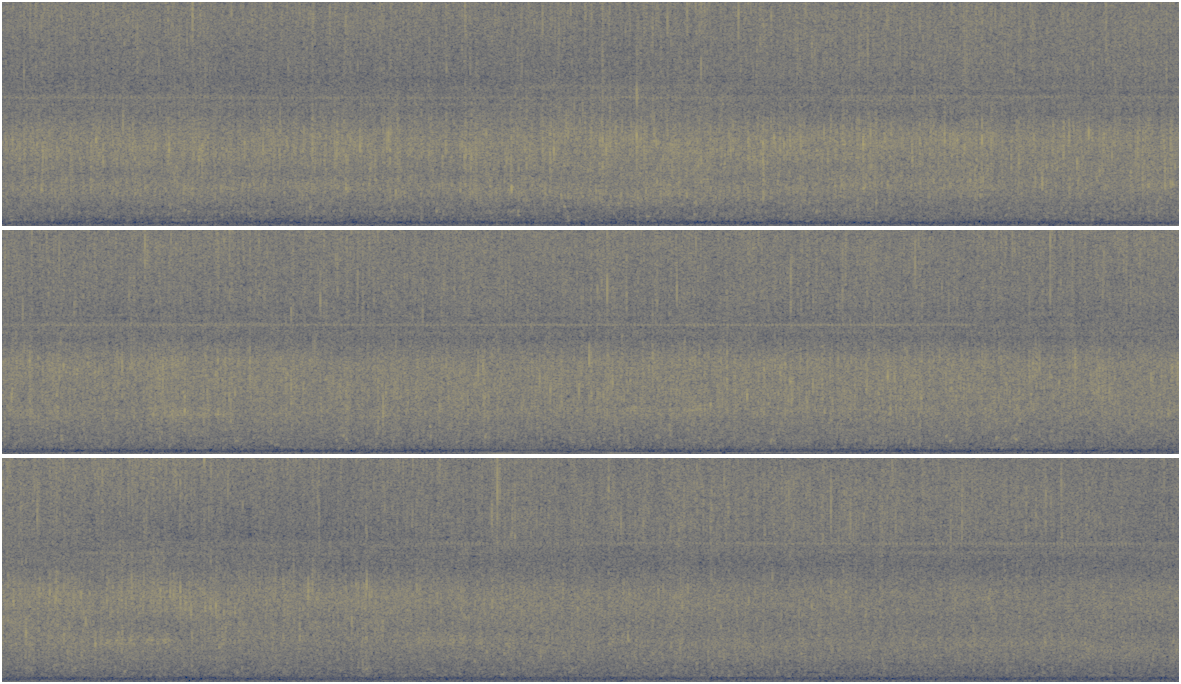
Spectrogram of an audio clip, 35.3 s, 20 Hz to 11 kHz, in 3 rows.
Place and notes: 中路坑溪, 埔里鎮桃米里, Taiwan - Stream
Stream sound, birds sound
Puli Township, Nantou County, Taiwan, 16 September, ~11:00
